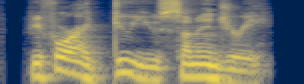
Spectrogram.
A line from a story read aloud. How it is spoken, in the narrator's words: gasped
